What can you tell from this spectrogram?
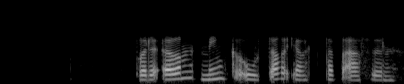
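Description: Throughout, the speech has passed through the iLBC codec, coding each 20 ms frame independently at a rate that fits its 15.2 kbps mode. Nothing above 3.7 kHz survives, and the plainly audible coding leaves the speech thin, rough and slightly synthetic.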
